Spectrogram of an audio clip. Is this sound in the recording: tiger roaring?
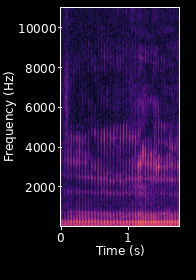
yes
